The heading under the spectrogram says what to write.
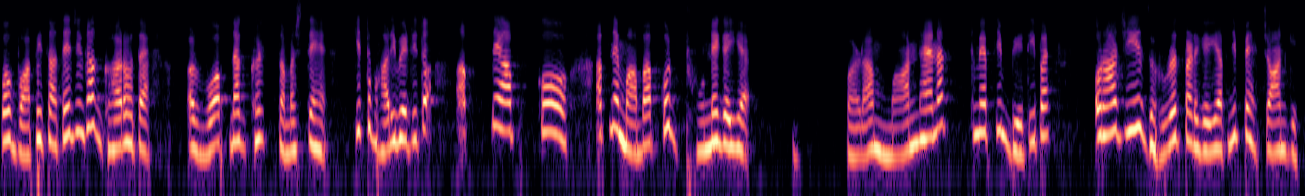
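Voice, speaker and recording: A woman's voice: a little high, expressive, no echo, lo-fi sound, natural voice. A woman reading as a ranting bitter uncle. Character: angry older man, the household's scolding uncle.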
